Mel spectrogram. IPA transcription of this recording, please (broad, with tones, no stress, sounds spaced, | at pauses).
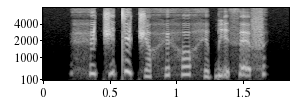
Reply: h ʏ˥ t͡ʃ ḭ˥ t ʏ˩ t͡ʃ ɒ˩ h ʏ˥ h ɔ˥ h ɪ˩ ɓ ḭ˥ θ ɛ̰˥ f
